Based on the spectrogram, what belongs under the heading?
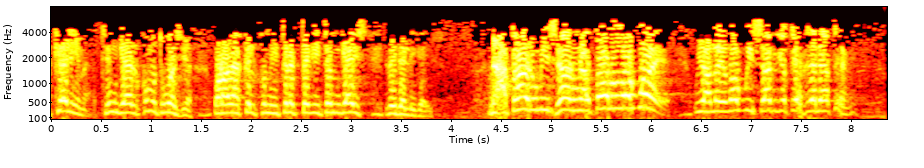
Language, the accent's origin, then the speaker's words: Arabic; Mauritania; إذا احنا موريتاني مرضى القلوب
